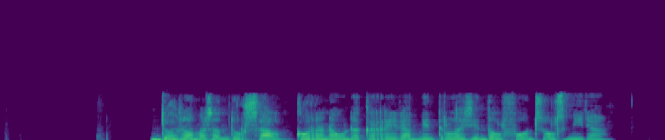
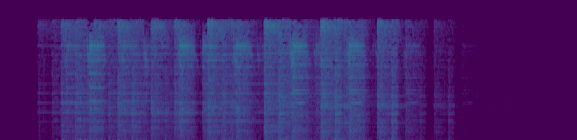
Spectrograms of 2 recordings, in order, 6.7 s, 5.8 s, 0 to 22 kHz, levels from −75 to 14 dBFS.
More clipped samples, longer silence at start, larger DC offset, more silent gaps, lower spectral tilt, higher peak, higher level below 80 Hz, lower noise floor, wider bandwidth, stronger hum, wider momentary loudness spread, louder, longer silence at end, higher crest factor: neither; first, 1.5 s vs 0.35 s; neither; neither; first, -4.5 dB/octave vs 0.5 dB/octave; first, -2 dBFS vs -24 dBFS; first, -60 dBFS vs -74 dBFS; second, -53 dBFS vs -82 dBFS; second, 7.8 kHz vs 19.5 kHz; neither; second, 6 LU vs 17 LU; first, -20 LUFS vs -39 LUFS; second, 0.55 s vs 0.85 s; about the same, 18 dB vs 20 dB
